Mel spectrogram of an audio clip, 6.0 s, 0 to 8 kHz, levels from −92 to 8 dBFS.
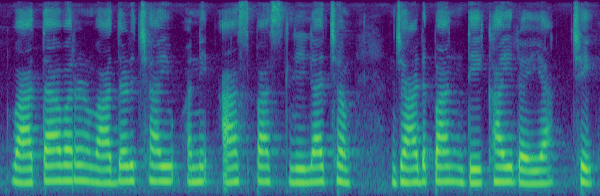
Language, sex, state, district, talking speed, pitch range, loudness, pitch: Gujarati, female, Gujarat, Valsad, 90 wpm, 215-230 Hz, -16 LUFS, 225 Hz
